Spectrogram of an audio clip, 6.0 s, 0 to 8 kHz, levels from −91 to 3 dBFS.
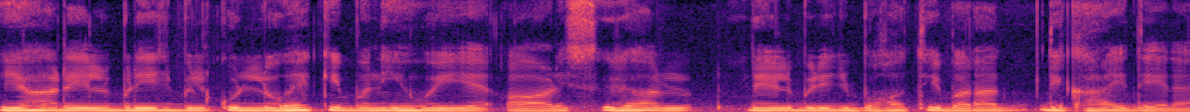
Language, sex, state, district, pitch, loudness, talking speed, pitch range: Hindi, male, Maharashtra, Chandrapur, 155 Hz, -14 LUFS, 200 wpm, 145-160 Hz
